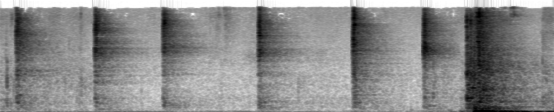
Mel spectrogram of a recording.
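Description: Heavy doors in a castle are shut one after another, about seven solid clunks in a steady rhythm, each with a short echoing tail; the final slam lands loudest and boomiest. No one speaks.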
